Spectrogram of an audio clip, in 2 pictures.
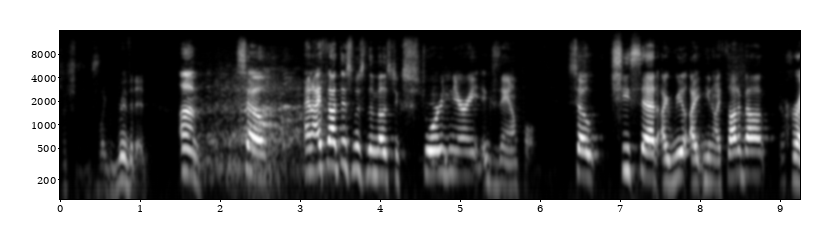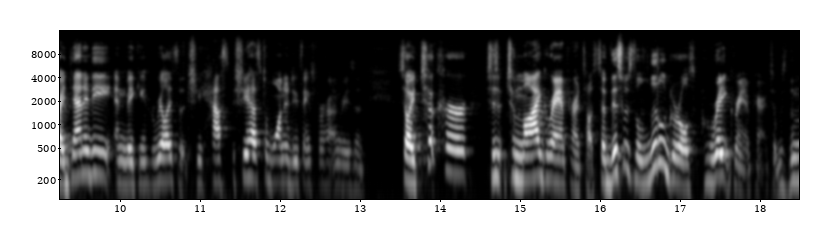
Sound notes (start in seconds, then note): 1.7 audience laughing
